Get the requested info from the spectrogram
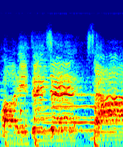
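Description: Music: a chorus of voices singing a lively song together over band accompaniment, with a low beat thudding about once a second.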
